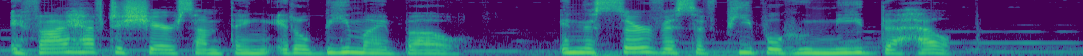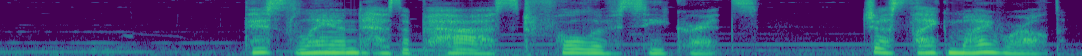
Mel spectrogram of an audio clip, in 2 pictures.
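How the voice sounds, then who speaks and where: An actress playing a guarded, resolute young huntress in a video game, plain-spoken and understated. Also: female voice, mid-range voice, a little slow, faint music behind, natural voice. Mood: determined. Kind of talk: video game character voice lines.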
